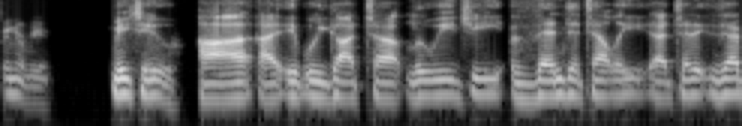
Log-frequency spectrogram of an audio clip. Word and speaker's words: Luigi Vendittelli: We got Luigi Vendittelli today. Did I pronounce that correct?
